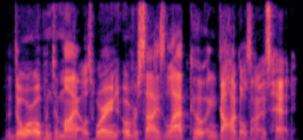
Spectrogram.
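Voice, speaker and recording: Casting: male narrator for audio drama, medium pitch, informal and wry, close dry sound with no room. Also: animated, brisk, no echo. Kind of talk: conversational scripted narration.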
